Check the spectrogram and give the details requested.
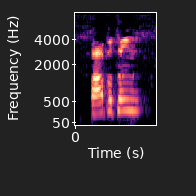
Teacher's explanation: ओष्ठ है, अल्प प्राण है, अघोष है।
